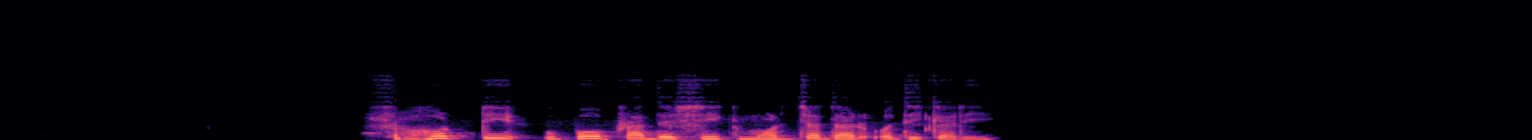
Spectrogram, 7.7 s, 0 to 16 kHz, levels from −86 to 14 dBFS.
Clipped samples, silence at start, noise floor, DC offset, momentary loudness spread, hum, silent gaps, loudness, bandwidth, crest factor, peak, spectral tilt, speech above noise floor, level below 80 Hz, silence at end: under 0.1%; 1.85 s; under -90 dBFS; under 0.1%; 9 LU; none; none; -17 LUFS; 4.2 kHz; 18 dB; -2 dBFS; -10 dB/octave; over 74 dB; -58 dBFS; 2.7 s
